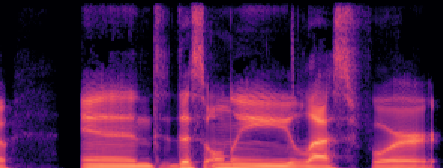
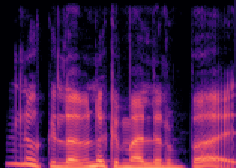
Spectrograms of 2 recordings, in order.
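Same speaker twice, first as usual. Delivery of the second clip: high cutesy baboon voice; 10 semitones higher than usual. Pretend. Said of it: "as a baboon".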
